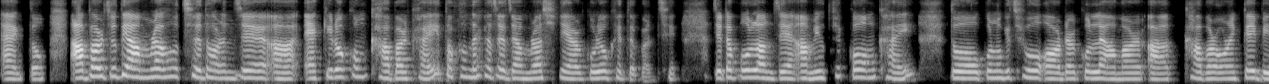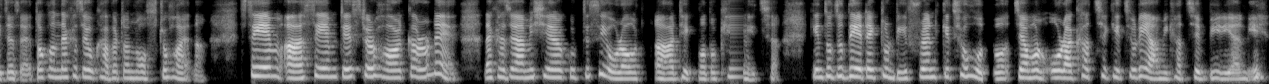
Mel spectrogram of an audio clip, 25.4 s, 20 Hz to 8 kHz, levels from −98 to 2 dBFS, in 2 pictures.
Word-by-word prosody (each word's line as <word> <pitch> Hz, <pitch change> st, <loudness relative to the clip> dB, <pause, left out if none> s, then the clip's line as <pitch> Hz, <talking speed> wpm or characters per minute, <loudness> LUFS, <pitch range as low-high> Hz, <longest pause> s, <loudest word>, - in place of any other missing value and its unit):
একদম। 205 Hz, -1 st, -6 dB, 0.4 s
আবার 305 Hz, +4 st, +7 dB
যদি 305 Hz, +3 st, +2 dB
আমরা 275 Hz, +2 st, +2 dB
হচ্ছে 300 Hz, +2 st, -3 dB
ধরেন 240 Hz, -2 st, -1 dB
যে 255 Hz, -, +3 dB, 0.3 s
আ -, -, +5 dB, 0.3 s
একই 235 Hz, +3 st, -7 dB
রকম 280 Hz, +2 st, -2 dB, 0.2 s
খাবার 235 Hz, -1 st, +1 dB
খাই, 225 Hz, +1 st, -1 dB
তখন 300 Hz, 0 st, -5 dB
দেখা 305 Hz, +1 st, -4 dB
যায় 270 Hz, -2 st, 0 dB
যে 235 Hz, -, 0 dB
আমরা 225 Hz, +1 st, -1 dB
share 230 Hz, -4 st, -2 dB
করেও 235 Hz, +1 st, -1 dB
খেতে 235 Hz, -4 st, -8 dB
পারছি। -, -, -11 dB, 0.4 s
যেটা 250 Hz, +2 st, +1 dB
বললাম 265 Hz, -1 st, +4 dB
যে 230 Hz, -, 0 dB, 0.2 s
আমি 235 Hz, -1 st, 0 dB
হচ্ছে 275 Hz, +6 st, -12 dB
কম 265 Hz, 0 st, 0 dB, 0.2 s
খাই। 220 Hz, -4 st, -3 dB, 0.5 s
তো 240 Hz, -, 0 dB, 0.3 s
কোন 250 Hz, -1 st, -2 dB
কিছু 250 Hz, +3 st, -6 dB, 0.3 s
order 225 Hz, +1 st, +1 dB
করলে 230 Hz, -1 st, +2 dB
আমার 210 Hz, 0 st, 0 dB, 0.2 s
আ -, -, +3 dB, 0.3 s
খাবার 225 Hz, -3 st, 0 dB
অনেকটাই 225 Hz, +3 st, 0 dB
বেঁচে 220 Hz, +1 st, -1 dB
যায়। 180 Hz, -, -7 dB
তখন 270 Hz, +2 st, -2 dB
দেখা 275 Hz, +3 st, -1 dB
যায় 275 Hz, -, 0 dB
ও -, -, -16 dB
খাবারটা 235 Hz, 0 st, -4 dB
নষ্ট 220 Hz, +1 st, -7 dB
হয় 220 Hz, -1 st, -2 dB
না। -, -, -9 dB, 0.5 s
Same 315 Hz, -1 st, +7 dB, 0.2 s
আ -, -, +9 dB, 0.2 s
same 295 Hz, -2 st, +2 dB
taste 285 Hz, 0 st, 0 dB
এর -, -, +4 dB
হওয়ার 260 Hz, 0 st, +3 dB
কারণে 310 Hz, +8 st, +1 dB, 0.4 s
দেখা 260 Hz, +2 st, -1 dB
যায় 265 Hz, -, +5 dB
আমি 260 Hz, +1 st, -3 dB
share 270 Hz, -3 st, +2 dB
করতেছি, 295 Hz, +8 st, -5 dB
ওরাও 220 Hz, 0 st, +3 dB, 0.3 s
আ -, -, +3 dB, 0.2 s
ঠিকমতো 215 Hz, -2 st, -5 dB
খেয়ে 285 Hz, +2 st, -9 dB
নিচ্ছে। 200 Hz, +1 st, -9 dB, 0.4 s
কিন্তু 275 Hz, +2 st, -2 dB
যদি 310 Hz, 0 st, -1 dB
এটা 280 Hz, -, +3 dB
একটু 295 Hz, +2 st, -5 dB
different 280 Hz, +5 st, -1 dB
কিছু 290 Hz, +4 st, -3 dB
হতো, 220 Hz, -3 st, -3 dB, 0.2 s
যেমন 260 Hz, 0 st, +4 dB, 0.2 s
ওরা 255 Hz, -2 st, +5 dB
খাচ্ছে 285 Hz, +1 st, -5 dB
খিচুড়ি, 270 Hz, +3 st, -4 dB
আমি 220 Hz, 0 st, -4 dB
খাচ্ছি 230 Hz, 0 st, -5 dB
বিরিয়ানি। 225 Hz, -1 st, -3 dB
255 Hz, 185 wpm, -21 LUFS, 225-280 Hz, 0.5 s, আ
